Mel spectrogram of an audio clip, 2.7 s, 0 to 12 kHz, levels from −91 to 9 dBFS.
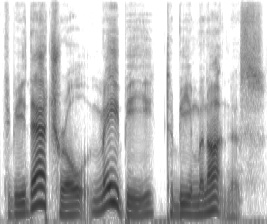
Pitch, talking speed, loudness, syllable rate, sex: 120 Hz, 180 wpm, -18 LUFS, 5.2 syllables/s, male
